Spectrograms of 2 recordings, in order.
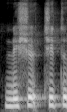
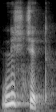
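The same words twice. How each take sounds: First: निश्चित split as "ni-sha-chit"; wrong निश्चित. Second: निश्चित as "nish-chit", श्च joined; correct निश्चित. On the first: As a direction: put a vowel after श in निश्चित. (निश्चित, श और च अलग) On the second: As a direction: join श and च in निश्चित, quick. (निश्चित, श्च संयुक्त) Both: Shown as a demonstration. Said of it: "निश्चित नहीं".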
